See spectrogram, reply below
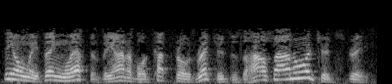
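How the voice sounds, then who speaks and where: An actor playing a suave, dramatic gentleman in an emphatic, theatrical 1940s radio drama style. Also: on the high side, very animated, fast talker. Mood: earnest warning. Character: suave, dramatic gentleman host and art owner. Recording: old muffled radio recording, faint hiss.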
